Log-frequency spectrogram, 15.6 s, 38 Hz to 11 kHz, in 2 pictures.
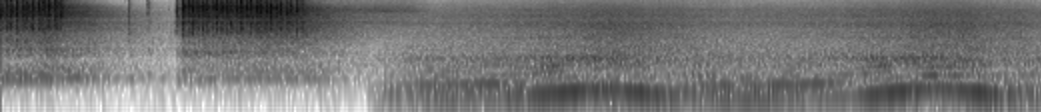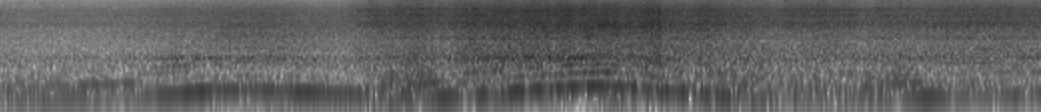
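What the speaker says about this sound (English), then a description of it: "With the car warming up" A Ford Escort Mk1 with a Twin Cam engine warms up loud and close after a few short clicks, idling with a rough, pulsing rumble and repeated gentle blips that rise and fall.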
